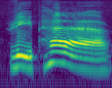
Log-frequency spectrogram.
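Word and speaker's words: repair: ریپر ریپر ریپر ریپر استرس اسش تأکید کلام من روی سیلاب دوم هست ریپر من نمیگم ریپر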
